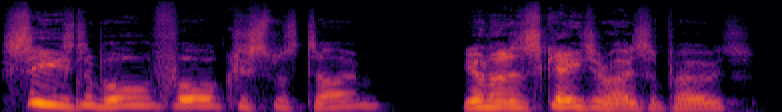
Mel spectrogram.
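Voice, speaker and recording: A man's voice: high voice, moderate pace, a little mellow, no echo, clean studio sound, pitched above the performer's own voice, lightly acted. A man voicing a wealthy businessman making flippant small talk in an audiobook. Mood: breezy. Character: wealthy male businessman, brisk and offhand.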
